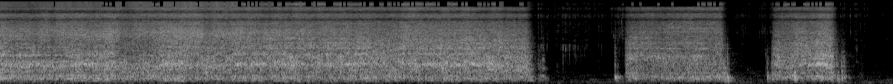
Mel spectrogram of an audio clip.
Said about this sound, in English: And then I just rinse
